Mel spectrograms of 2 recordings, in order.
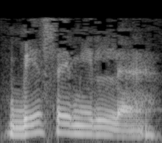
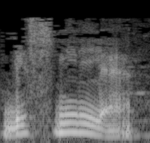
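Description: First: The s ends with a bouncing, vowel-like release. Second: The s is held still without any release. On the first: The speaker calls it wrong. "كذلك من الأخطاء قلقلة السين" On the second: The speaker calls it right. "والصواب أن يأتي بالسين الساكنة بصورة صحيحة بلا تحريك ولا اضطراب"

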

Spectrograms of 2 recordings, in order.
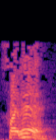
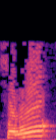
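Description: First: The long vowel is an open a sound. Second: The long vowel is rounded toward an o sound. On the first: The speaker calls it right. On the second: The speaker calls it wrong.

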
